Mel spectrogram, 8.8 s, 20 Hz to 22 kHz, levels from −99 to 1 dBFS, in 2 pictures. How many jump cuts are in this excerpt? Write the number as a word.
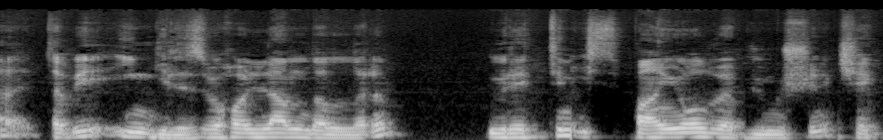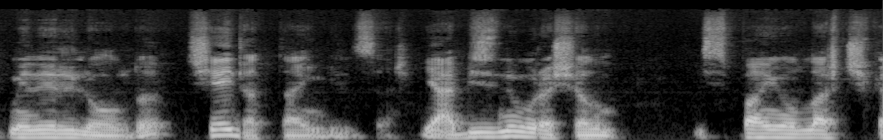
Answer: four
